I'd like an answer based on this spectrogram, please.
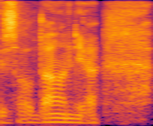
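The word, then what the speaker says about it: Saldaña: Zoe Saldana is, and I'll try to pronounce her name the proper way, Saldana.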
